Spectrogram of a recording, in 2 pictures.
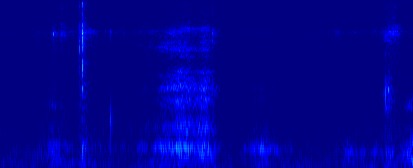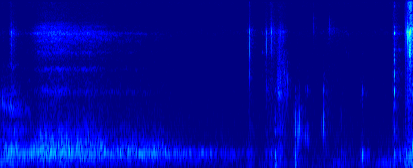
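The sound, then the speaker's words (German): A quiet yawn: a long, breathy drawn-out exhale in the middle, preceded by a shorter breath and surrounded by small mouth clicks and smacks. No one speaks. “Ja, Gähnen.”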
